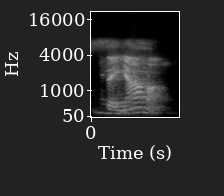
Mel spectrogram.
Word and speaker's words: se llama: I know it is, the double L is a Y, thank you, Leah. She says, se llama. Se llama. That's the correct pronunciation.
